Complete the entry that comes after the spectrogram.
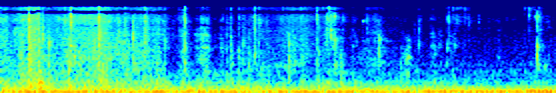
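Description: A person chewing a mouthful of fried mozzarella stick close to the microphone, with faint soft crunches and mouth clicks scattered through it, over a low steady hum.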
